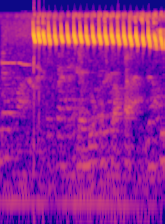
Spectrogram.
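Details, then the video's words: White-rumped shama in an agitated, raging mood, used to provoke other shamas into energetic singing: a sudden loud high trill of about twenty rapid identical notes, eight per second, after a faint whistle, with low background hum. "Murai Batu Ngamuk Rekomended untuk Pancing MB lain ikut Gacor + Fighter"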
